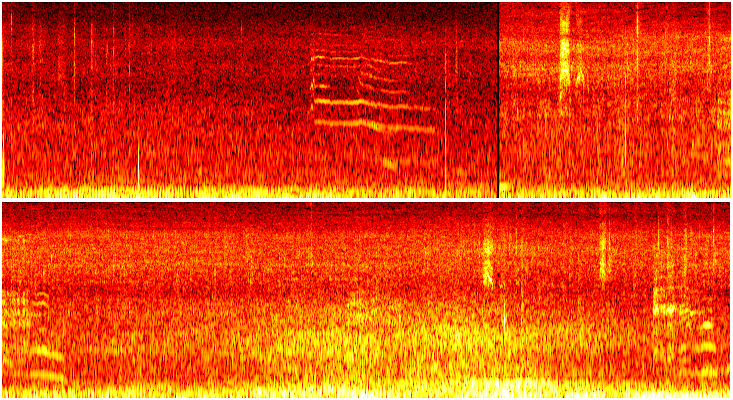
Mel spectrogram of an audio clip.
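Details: Cats living together in an olive garden in summer: a single clear harmonic meow near the three-second mark, short and slightly wavering, over low rumble; midway the background switches abruptly to a bright, steady high hiss with scattered faint clicks.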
